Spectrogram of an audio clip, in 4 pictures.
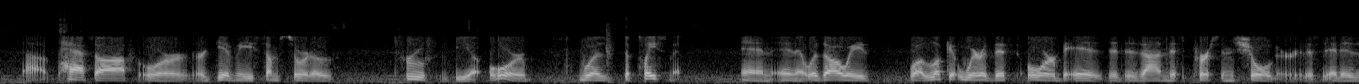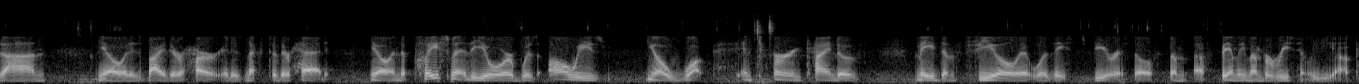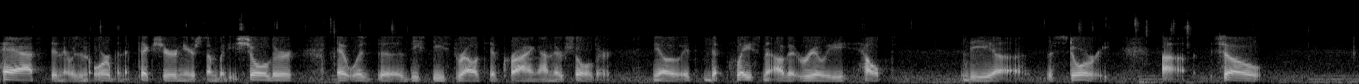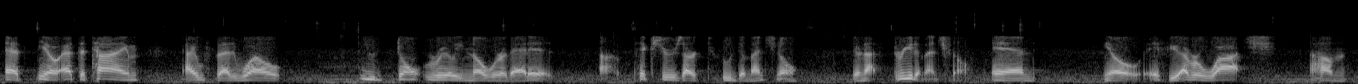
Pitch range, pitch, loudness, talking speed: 90-105 Hz, 95 Hz, -26 LUFS, 170 wpm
